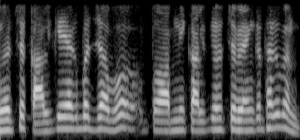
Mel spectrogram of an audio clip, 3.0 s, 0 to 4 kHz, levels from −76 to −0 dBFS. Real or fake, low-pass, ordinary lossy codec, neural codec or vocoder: real; 3.6 kHz; none; none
